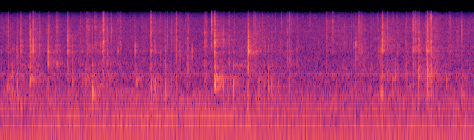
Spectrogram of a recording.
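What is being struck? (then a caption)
Plastic-wrapped foam cup. Long nails tap and scratch the lid and sides of a shrink-wrapped foam noodle cup. The result is a rapid, uneven series of sharp, crinkly clicks and scrapes with bright plastic crackle, over a faint steady low hum.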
